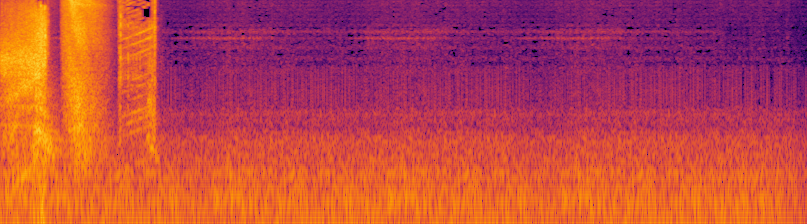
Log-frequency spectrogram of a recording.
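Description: Edited whoosh sound effects sweeping through the first second and a half, followed by a steady low rumbling drone.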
